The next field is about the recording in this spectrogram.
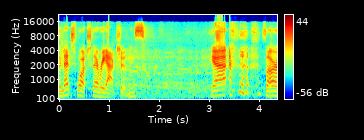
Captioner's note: laughter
